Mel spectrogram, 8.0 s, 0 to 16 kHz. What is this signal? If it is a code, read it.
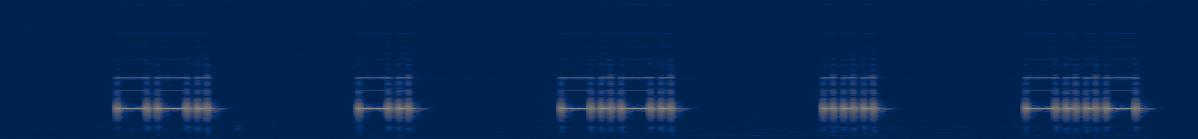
Morse code, heard as a keyed tone, about 18 wpm, spaced as for 7 wpm, 710 Hz. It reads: GNCSX
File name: Workshop Dateien / CW-Online-Kurs / Lektion 003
